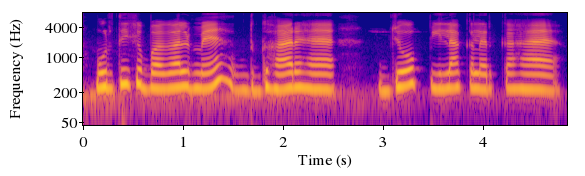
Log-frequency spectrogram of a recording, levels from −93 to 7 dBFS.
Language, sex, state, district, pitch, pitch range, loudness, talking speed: Hindi, female, Jharkhand, Garhwa, 245 Hz, 230-255 Hz, -14 LUFS, 135 wpm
